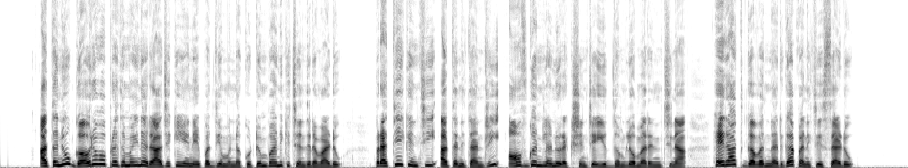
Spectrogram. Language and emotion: Telugu, neutral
